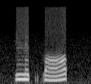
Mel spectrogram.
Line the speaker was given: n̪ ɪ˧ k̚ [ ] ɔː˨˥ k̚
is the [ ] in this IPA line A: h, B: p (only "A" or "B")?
B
